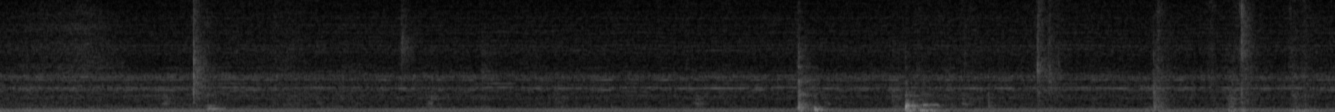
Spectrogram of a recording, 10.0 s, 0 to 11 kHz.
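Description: Bosch WAA28165GB washing machine running with a steady low hum, its drum flooded with suds from too much detergent. A few short knocks and sloshes come about six and seven seconds in.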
